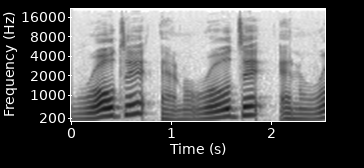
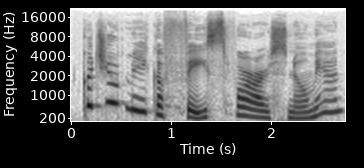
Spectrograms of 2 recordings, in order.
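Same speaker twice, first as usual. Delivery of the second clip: higher polite small voice; little Nell; 7 semitones higher than usual. A narrator's reading. Little Nell asks the birds for a face. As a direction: ask sweetly.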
